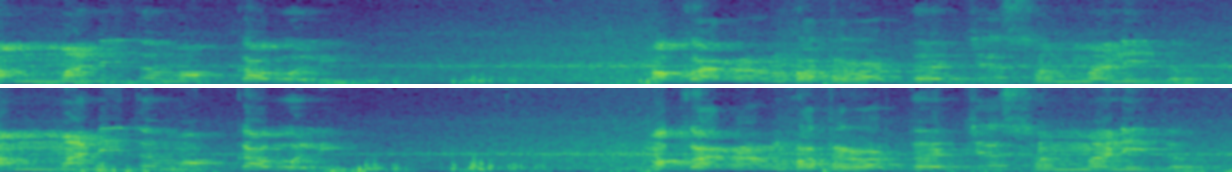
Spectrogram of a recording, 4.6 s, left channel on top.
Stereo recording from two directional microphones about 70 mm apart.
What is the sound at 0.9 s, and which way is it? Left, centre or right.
Speech, right.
